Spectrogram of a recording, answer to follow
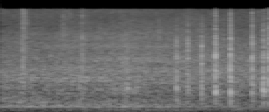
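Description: Toy push lawn mower clicking and rattling as it is pushed over grass, the clicks coming quicker and more often from about a second in.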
